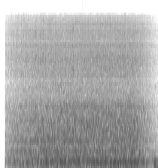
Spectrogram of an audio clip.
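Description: Steady hum of machinery running in a rice bran mill: an even mechanical noise with a constant low tone, fading in at the start and stopping abruptly.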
